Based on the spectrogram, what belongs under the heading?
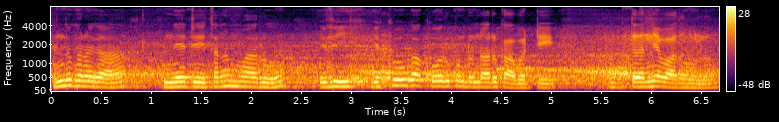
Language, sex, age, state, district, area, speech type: Telugu, male, 18-30, Andhra Pradesh, Chittoor, rural, spontaneous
